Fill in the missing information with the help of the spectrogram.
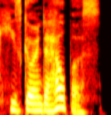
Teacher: In connected speech, the word is often becomes es, and to becomes ta, so the sentence sounds like he's going to help us. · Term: Weak forms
